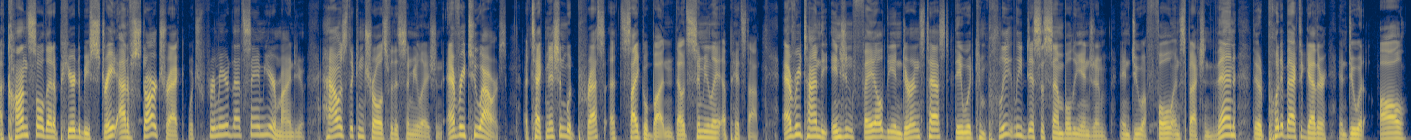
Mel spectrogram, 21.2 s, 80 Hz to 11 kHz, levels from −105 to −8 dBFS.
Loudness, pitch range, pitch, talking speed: -22 LUFS, 115-170 Hz, 135 Hz, 200 wpm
